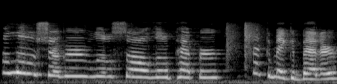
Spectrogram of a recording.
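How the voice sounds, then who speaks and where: Doing a put-on character voice, a woman speaks very fast in an extremely high, squeaky pitch with very wide pitch swings. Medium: read story. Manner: folksy, wry, coaxing.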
